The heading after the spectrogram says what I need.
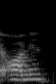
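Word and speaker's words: honest: कई जगह हमने देखा कि साइलेंट रहता है, जैसे ऑनेस्ट है या क्या है आर है। तो यहाँ पे एच साइलेंट है तो वहां पे हम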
